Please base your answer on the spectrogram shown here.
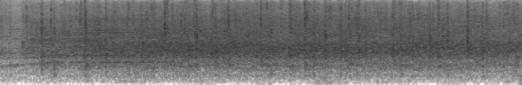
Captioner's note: applause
